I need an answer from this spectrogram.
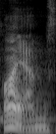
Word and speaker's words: iamb: The word iamb is pronounced just like the phrase I am.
